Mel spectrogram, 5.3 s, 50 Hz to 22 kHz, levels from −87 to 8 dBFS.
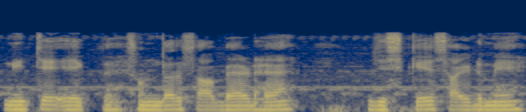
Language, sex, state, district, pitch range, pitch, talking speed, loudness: Hindi, male, Haryana, Charkhi Dadri, 105-115 Hz, 110 Hz, 105 wpm, -15 LUFS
